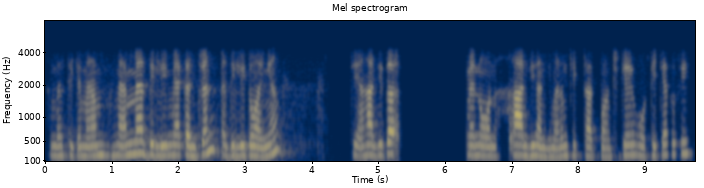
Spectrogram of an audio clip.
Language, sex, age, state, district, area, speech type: Punjabi, female, 30-45, Punjab, Rupnagar, urban, conversation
